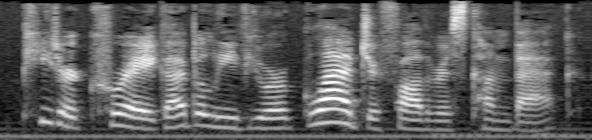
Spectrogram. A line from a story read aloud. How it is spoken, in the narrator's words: cried the Story Girl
